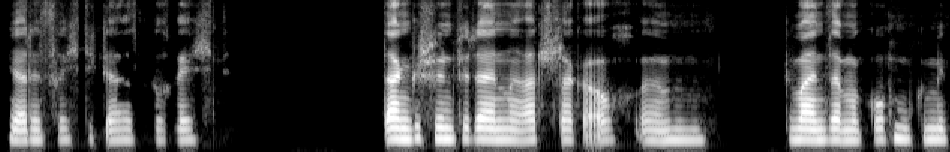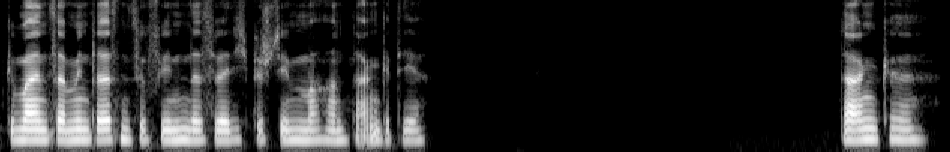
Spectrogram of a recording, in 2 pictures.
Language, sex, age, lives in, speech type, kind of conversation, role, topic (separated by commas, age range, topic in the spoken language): German, female, 60-64, Germany, conversation, advice, user, Wie finde ich heraus, ob ich meinen Lebensweg neu ausrichten sollte?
